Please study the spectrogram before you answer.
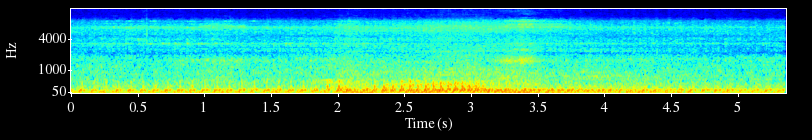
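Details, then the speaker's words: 1975 Moto Morini 3½ twin after preservation work, idling: even thump with light quick chatter, about three to four rattles a second, from the dry clutch, like a Ducati; normal, nothing wrong. "you can hear the dry clutch on it the dry clutch is uh makes a like on a Ducati it has a little bit of a chatter to it"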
